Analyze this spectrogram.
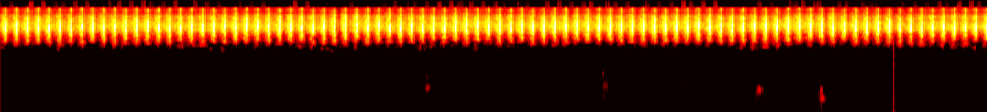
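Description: A locust gives a high, hissing buzz broken into rapid, even pulses.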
